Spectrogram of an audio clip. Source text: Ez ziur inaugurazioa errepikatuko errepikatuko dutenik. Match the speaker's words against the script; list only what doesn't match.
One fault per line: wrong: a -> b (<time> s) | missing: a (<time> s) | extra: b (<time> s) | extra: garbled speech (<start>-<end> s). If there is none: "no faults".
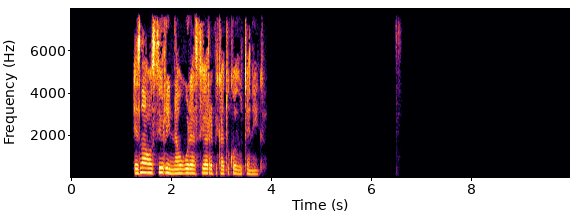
extra: nago (1.4 s)
missing: errepikatuko (3.3 s)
